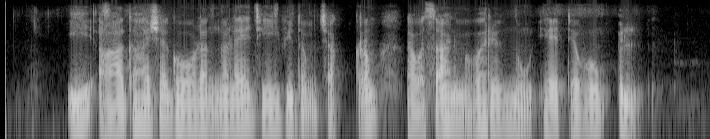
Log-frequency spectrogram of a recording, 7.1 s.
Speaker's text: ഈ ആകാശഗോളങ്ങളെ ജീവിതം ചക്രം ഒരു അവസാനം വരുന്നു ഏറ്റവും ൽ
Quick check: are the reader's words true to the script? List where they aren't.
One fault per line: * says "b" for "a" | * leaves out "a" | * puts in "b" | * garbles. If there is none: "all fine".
* leaves out "ഒരു"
